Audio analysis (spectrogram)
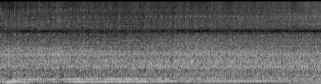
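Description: Close, steady hum of a twin-turbo diesel BMW engine with the throttle held open, low drones sliding gently upward as revs rise, broadband turbo whoosh over the top.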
